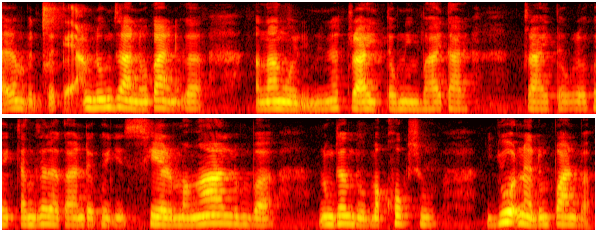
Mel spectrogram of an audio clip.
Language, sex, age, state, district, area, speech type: Manipuri, female, 30-45, Manipur, Imphal West, rural, spontaneous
